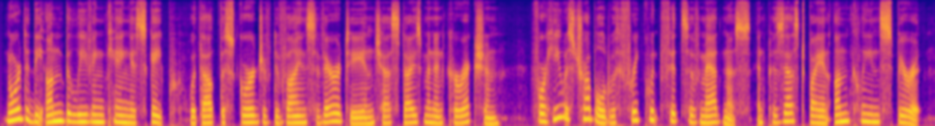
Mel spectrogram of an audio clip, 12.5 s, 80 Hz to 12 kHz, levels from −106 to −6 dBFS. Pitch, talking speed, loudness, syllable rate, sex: 195 Hz, 150 wpm, -17 LUFS, 4.8 syllables/s, female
